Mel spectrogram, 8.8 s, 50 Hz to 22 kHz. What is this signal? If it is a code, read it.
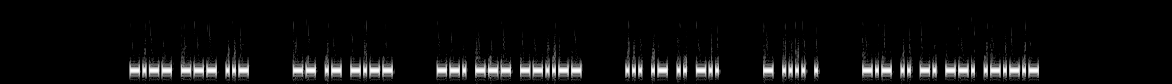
Morse code, heard as a keyed tone, about 50 wpm, 700 Hz. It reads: YOU MAY GO, SAID THE KING.
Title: 2x Word-Spacing - Sentences from Top 400 Words - 50wpm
